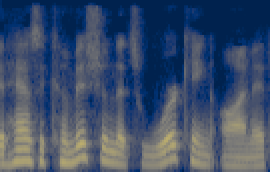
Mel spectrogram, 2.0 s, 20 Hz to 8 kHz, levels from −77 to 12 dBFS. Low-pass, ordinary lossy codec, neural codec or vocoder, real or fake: 7.2 kHz; MP3, 32 kbps; codec, 24 kHz, 0.9 kbps, WavTokenizer, large speech release; fake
